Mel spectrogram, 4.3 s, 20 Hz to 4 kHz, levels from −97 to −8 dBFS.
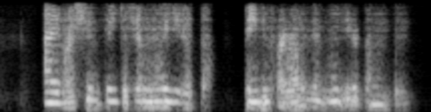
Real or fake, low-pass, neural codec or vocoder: fake; 3.6 kHz; codec, 44.1 kHz, 0.9 kbps, DAC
